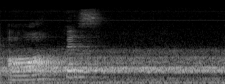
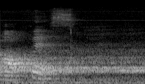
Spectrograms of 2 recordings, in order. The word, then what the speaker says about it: office: soft unaccented word office you say office not off this so accent an accent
